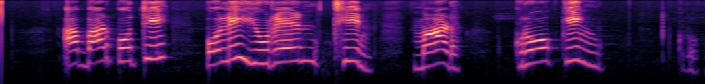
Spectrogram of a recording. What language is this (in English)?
Gujarati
